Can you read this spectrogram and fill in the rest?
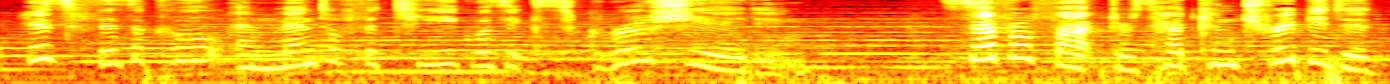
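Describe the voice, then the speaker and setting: A woman reading scripted dramatic narration in a solemn, deliberate manner. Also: high voice, poor audio. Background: loud music.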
